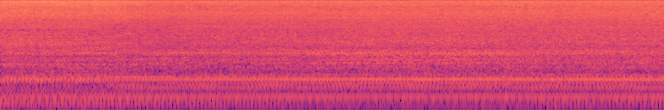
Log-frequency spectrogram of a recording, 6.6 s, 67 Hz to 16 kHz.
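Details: 1971 Alfa Romeo 1750 GTV with manual transmission, engine cold: a steady, even idle sits noticeably fast with a smooth low drone and no misses; the high cold idle dropped later and may need adjusting.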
